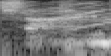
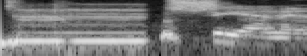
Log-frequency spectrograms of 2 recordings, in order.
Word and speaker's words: Shein: Welcome to the world of Shine. Yes, like I don't think it's shine. Shein is how I tend to pronounce it.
